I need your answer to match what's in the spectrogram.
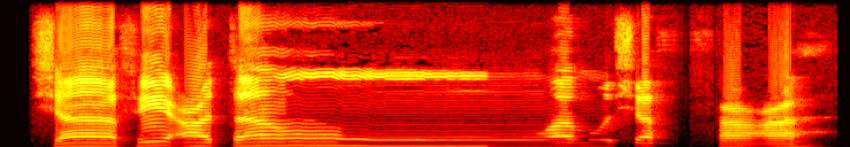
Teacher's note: تنوین کے بعد حروف یرملون کا واو آیا ہے، ادغام باغنہ ہوگا۔ مشفعة، عین کسی بھی حرکت والے حرف کو کھینچنا نہیں، بولتا وقف کی صورت میں ہا ساکن ہوگا، وقف بالابدال ہوگا، ہا ساکن پڑھا جائے گا۔ · شاء الف مدہ ہے، ایک الف کے برابر کھینچ کر پڑھیں گے۔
